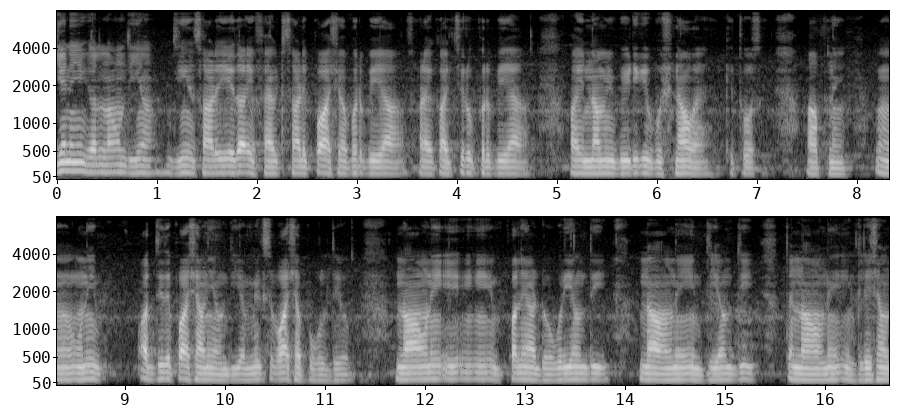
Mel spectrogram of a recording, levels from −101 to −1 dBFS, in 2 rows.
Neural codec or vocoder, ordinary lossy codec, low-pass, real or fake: none; none; none; real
